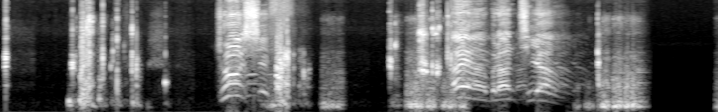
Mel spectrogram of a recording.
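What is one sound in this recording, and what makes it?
A man preaches with animation.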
